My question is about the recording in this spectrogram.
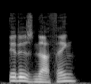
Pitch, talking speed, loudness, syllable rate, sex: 140 Hz, 195 wpm, -17 LUFS, 6.3 syllables/s, male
